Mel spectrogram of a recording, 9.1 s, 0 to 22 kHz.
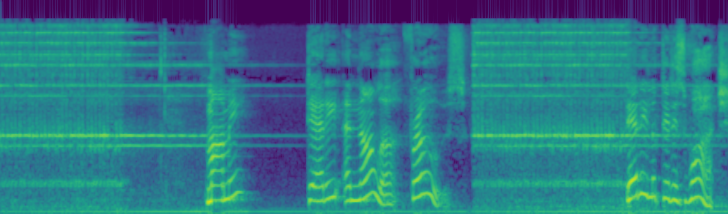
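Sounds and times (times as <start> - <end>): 
telephone bell ringing at a family dining room table: 0.0 - 4.0, 5.9 - 9.1
speech: 2.6 - 3.1, 3.8 - 5.9, 7.8 - 9.1.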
